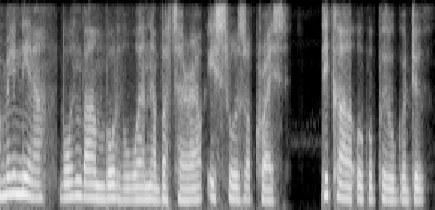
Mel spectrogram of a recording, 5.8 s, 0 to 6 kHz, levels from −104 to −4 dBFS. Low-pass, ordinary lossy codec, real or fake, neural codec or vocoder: 5.4 kHz; Opus, 64 kbps; fake; codec, 16 kHz in and 24 kHz out, 0.6 kbps, FocalCodec, streaming, 2048 codes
